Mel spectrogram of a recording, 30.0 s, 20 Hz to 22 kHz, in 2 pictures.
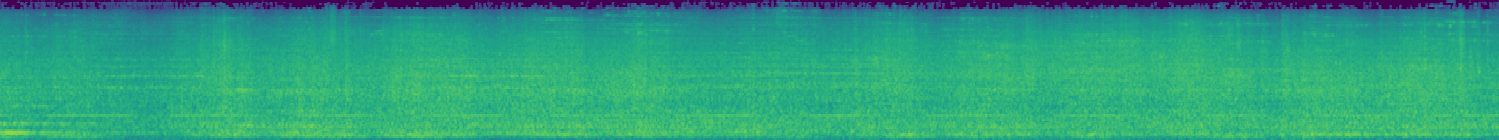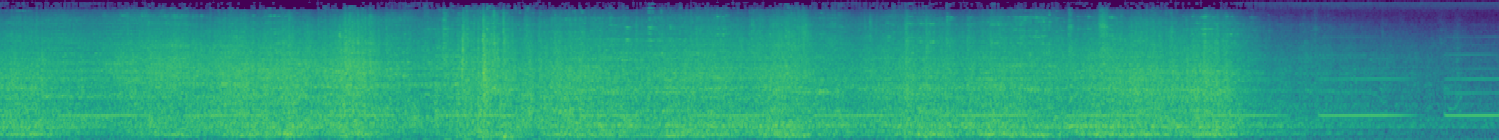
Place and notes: Poznan, Strozynskiego street. - fright train crossing
a long fright train passes quickly. recording right at the barrier. a group of students waiting for the train to pass. after the barrier opened there were some glitchy noises coming from the mechanism. you can hear them around 1:45 - 1:50. (sony d50)
Poznań, Poland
